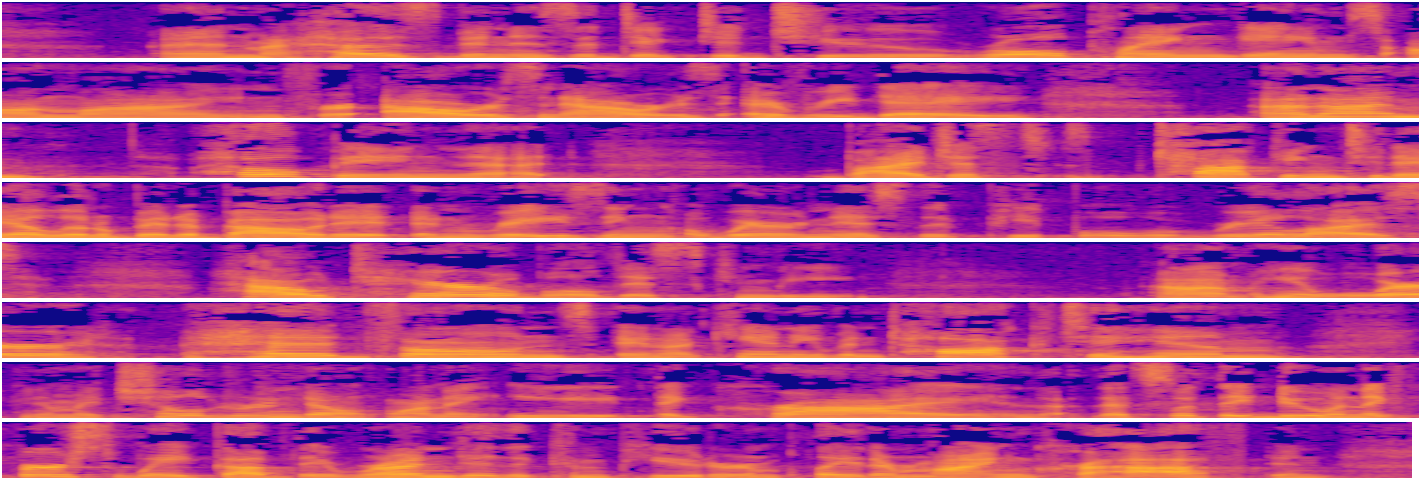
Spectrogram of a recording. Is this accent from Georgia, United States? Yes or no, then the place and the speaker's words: yes; Savannah, Georgia, United States; I'm an alcoholic from Savannah, Georgia.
